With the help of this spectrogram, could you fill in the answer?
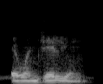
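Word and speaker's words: εὐαγγέλιον: En el griego significa, o perdón, se pronuncia algo similar, ¿no? Evangelio, evangelion. No diferencia mucho con el español.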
